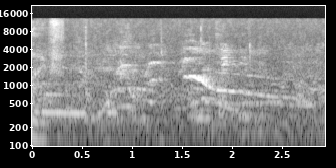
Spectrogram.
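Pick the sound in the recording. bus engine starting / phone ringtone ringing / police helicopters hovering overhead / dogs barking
dogs barking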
